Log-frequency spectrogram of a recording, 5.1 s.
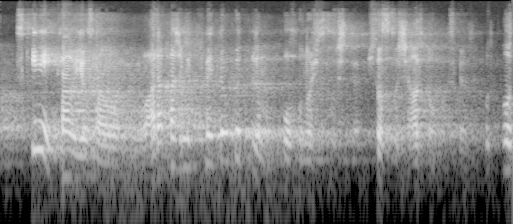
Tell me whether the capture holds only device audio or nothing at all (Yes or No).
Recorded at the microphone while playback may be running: Yes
